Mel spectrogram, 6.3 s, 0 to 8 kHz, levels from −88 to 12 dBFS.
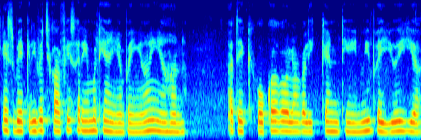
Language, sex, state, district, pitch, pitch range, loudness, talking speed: Punjabi, female, Punjab, Kapurthala, 205 Hz, 195-210 Hz, -16 LUFS, 180 wpm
